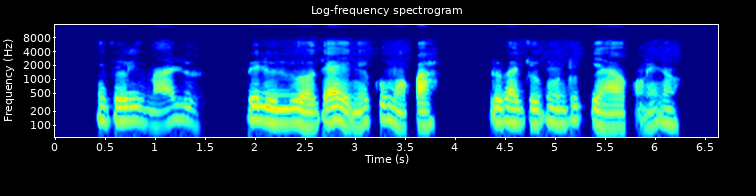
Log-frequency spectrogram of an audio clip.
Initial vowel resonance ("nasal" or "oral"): nasal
